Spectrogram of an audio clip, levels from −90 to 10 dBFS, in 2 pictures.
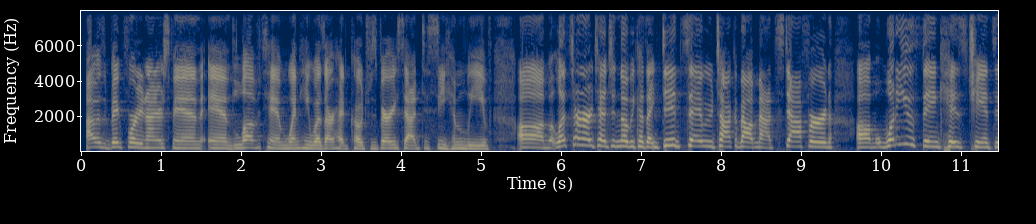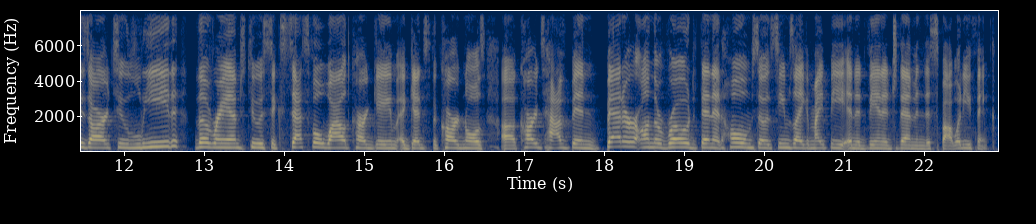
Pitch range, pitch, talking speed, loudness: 195-255 Hz, 220 Hz, 230 wpm, -25 LUFS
